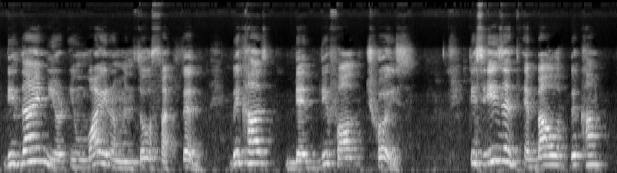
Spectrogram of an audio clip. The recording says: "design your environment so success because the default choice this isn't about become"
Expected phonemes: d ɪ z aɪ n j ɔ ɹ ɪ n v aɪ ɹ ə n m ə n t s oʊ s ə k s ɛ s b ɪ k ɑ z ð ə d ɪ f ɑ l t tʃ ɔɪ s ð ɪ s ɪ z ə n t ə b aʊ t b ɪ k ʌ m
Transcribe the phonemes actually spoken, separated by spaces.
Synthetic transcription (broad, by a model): d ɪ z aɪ n j ɔ ɹ ɪ n v aɪ ɹ ə n m ə n t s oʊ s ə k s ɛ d b ɪ k ɑ z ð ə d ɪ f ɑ l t tʃ ɔɪ s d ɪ s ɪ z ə n t ə b aʊ t b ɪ k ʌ m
